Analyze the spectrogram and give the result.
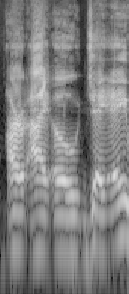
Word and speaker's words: Rioja: It's uh, it's a Riaca R I O J A, which I've been told is pronounced Rioja.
